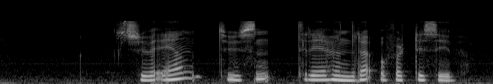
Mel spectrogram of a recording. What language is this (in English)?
Norwegian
